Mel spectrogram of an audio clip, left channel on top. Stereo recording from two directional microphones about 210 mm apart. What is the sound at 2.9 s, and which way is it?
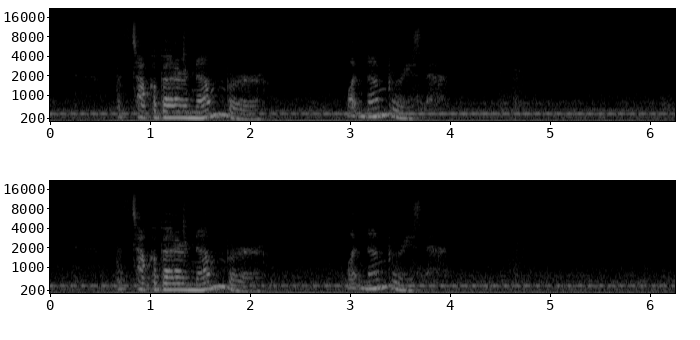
Speech, 15° left (ahead or behind).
